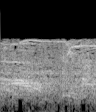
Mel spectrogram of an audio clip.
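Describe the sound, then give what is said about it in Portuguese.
Audience applause and cheering at a sertaneja music event: a steady, dense roar of clapping and crowd noise, muffled and lacking treble, lasting about two seconds. “Um aplauso de vocês.”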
